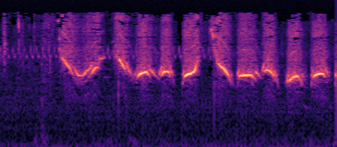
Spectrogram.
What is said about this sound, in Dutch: Is zwartkop.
